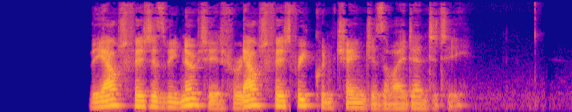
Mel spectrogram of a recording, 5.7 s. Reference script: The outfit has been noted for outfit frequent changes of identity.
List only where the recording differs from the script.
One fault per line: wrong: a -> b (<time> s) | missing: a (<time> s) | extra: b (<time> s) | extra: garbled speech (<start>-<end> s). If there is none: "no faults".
no faults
